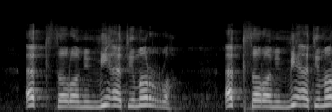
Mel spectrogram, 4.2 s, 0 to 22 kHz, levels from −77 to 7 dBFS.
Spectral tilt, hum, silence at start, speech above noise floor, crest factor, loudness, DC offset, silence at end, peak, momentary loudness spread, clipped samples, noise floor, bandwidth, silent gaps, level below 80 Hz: -4.5 dB/octave; none; 0.35 s; 33 dB; 18 dB; -25 LUFS; under 0.1%; 0 s; -6 dBFS; 3 LU; under 0.1%; -58 dBFS; 10 kHz; none; -68 dBFS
